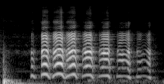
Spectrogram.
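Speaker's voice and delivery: big real burst of high laughter; loud helpless laugh. Real, not acted. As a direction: howl with laughter. Cracking up at riddle.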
